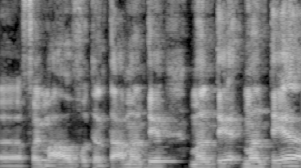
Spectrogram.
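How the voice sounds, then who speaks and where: A man speaks with a southern Brazilian accent. His pace is moderate. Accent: southern Brazilian (gaúcho) Portuguese. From Porto Alegre, southern Brazil (Zona Norte). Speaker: political commentator. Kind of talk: casual podcast chat.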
